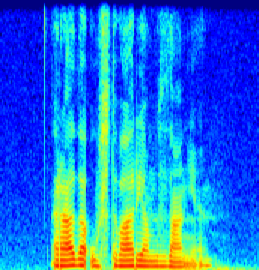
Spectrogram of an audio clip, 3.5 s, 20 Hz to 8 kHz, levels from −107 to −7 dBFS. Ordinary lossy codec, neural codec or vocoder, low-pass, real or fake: none; none; none; real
